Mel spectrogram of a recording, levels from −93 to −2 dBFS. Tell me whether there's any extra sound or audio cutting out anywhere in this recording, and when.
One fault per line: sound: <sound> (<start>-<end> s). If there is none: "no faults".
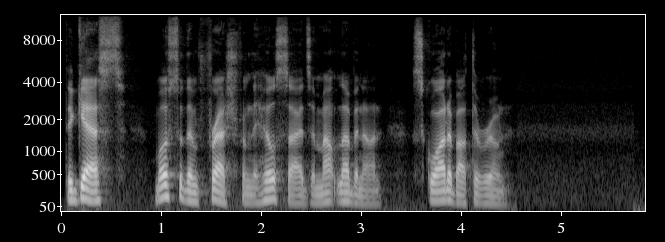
no faults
